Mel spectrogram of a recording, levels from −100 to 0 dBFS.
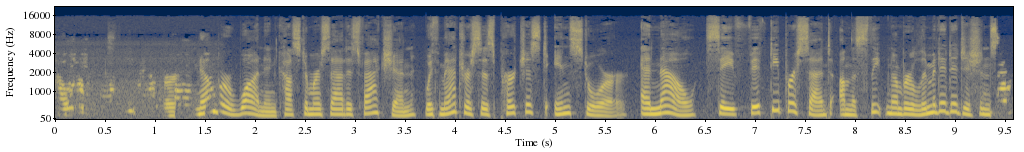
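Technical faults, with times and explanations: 0.00–1.67 s, speech suppressed in double talk: the main talker dips by up to around 20 dB in pieces over roughly one and a half seconds. The echo canceller likely turned everything down while both sides spoke. The waveform shows a gouged, uneven envelope.
0.13–1.42 s and 1.58–1.68 s, other side's voice leaking through: a second voice comes through alongside the talker, about 10 dB below it in the longer stretch and a faint scrap near 1.6 s. Echo from the loudspeaker was likely left in the microphone signal. On the spectrogram this appears as a separate, fainter set of harmonic striations overlapping the talker's.
9.40–9.51 s, other side's voice leaking through: a brief burst of the other voice at roughly the same level as the talker. Uncancelled loudspeaker echo is the likely source. On the spectrogram it shows as competing harmonics of equal strength, and the waveform has a short, dense bump.
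9.43–9.58 s, speech suppressed in double talk: the talker drops by around 20 dB for the last 150 ms, likely because the canceller attenuated both voices during the overlap. The waveform collapses abruptly at the end.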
